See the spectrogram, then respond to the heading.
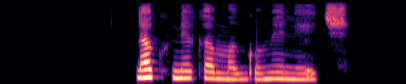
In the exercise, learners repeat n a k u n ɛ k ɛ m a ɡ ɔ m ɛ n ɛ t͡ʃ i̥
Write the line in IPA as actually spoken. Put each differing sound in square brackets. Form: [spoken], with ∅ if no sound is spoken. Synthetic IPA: n a k u n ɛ k [a] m a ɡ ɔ m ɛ n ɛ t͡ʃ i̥

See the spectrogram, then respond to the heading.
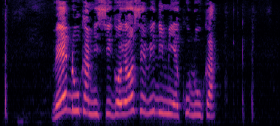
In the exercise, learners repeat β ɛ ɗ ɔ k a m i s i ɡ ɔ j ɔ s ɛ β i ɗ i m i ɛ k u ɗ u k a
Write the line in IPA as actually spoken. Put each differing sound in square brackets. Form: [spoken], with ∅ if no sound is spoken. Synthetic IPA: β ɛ ɗ [u] k a m i s i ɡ ɔ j ɔ s ɛ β i ɗ i m i ɛ k u ɗ u k a

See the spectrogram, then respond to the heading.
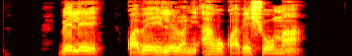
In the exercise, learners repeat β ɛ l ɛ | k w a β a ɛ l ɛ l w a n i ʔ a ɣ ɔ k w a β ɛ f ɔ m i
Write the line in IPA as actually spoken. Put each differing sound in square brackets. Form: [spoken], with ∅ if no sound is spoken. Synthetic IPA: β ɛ l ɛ | k w a β [ɛ] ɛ l ɛ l w a n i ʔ a ɣ ɔ k w a β ɛ [ʃ] ɔ m [a]

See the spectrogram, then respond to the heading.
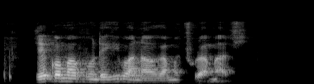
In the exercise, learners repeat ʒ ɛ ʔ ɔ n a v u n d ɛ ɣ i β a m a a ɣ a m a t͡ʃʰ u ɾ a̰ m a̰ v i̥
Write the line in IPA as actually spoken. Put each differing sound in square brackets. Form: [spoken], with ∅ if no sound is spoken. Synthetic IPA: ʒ ɛ [k] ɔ [m] a v u n d ɛ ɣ i β a [n] a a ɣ a m a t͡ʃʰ u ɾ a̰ m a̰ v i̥

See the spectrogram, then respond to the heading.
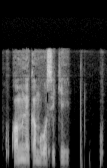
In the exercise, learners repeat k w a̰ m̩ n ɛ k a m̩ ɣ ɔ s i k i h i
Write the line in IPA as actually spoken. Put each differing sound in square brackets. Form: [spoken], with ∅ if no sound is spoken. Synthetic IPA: k w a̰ m̩ n ɛ k a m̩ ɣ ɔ s i k i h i

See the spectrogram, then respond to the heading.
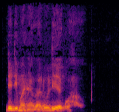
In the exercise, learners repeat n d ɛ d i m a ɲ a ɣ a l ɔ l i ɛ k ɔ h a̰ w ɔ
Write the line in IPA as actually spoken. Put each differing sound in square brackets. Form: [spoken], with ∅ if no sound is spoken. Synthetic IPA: n d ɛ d i m a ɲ a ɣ a l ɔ l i ɛ k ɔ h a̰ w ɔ

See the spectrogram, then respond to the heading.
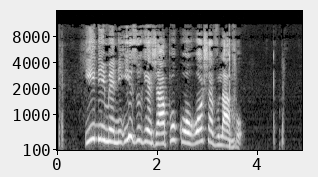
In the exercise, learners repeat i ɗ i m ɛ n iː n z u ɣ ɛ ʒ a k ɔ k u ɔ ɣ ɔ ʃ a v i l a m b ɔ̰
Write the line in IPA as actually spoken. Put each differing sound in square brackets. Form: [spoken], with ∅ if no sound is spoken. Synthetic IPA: i ɗ i m ɛ n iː [∅] z u ɣ ɛ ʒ a [p] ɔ k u ɔ ɣ ɔ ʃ a v i l a m b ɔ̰

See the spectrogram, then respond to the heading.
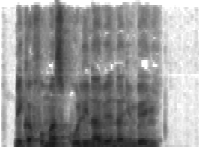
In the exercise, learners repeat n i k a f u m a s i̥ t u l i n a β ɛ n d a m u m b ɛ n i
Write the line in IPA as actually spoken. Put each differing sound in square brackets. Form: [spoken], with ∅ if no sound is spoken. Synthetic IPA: n i k a f u m a s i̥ [k] u l i n a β ɛ n d a [ɲ] u m b ɛ [ɲ] i

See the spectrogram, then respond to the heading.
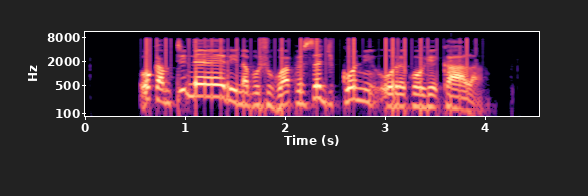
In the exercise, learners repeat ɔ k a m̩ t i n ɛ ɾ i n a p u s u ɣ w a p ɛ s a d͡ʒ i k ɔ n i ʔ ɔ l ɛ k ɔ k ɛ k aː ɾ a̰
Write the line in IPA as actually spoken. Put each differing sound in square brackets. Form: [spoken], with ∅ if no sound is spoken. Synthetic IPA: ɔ k a m̩ t i n ɛ ɾ i n a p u [ʃ] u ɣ w a p ɛ s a d͡ʒ i k ɔ n i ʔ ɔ [ɾ] ɛ k ɔ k ɛ k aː [l] a̰

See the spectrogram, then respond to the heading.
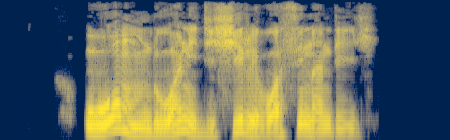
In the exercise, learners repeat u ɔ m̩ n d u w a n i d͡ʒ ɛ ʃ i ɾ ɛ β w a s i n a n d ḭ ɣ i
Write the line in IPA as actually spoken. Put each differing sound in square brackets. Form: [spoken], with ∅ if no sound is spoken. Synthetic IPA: u ɔ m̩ n d u w a n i d͡ʒ [i] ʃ i ɾ ɛ β w a s i n a n d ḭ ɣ i

